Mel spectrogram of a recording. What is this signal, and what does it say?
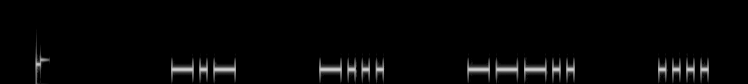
Morse code, heard as a keyed tone, about 17 wpm, spaced as for 8 wpm, 700 Hz. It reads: KB8H
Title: USA Call Signs - 4x Character Spacing - 17wpm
